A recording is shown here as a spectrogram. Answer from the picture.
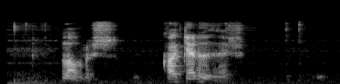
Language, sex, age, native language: Icelandic, male, 20-29, Icelandic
